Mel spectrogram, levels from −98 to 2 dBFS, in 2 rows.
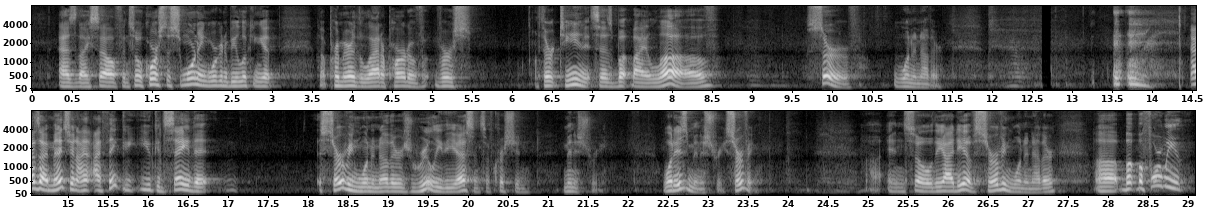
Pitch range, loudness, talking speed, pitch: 150-205 Hz, -24 LUFS, 140 wpm, 165 Hz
